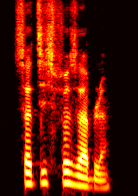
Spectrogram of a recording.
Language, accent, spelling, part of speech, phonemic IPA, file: French, France, satisfaisable, adjective, /sa.tis.fə.zabl/, LL-Q150 (fra)-satisfaisable.wav
- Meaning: satisfiable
